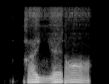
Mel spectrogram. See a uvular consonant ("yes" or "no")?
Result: yes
